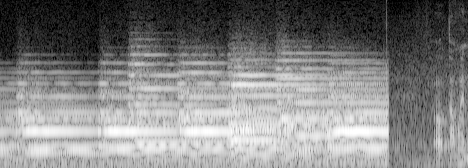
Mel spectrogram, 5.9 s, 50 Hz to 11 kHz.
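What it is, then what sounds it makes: Cracked bronze bell. A cracked bronze bell, with a crack running to its rim, is struck repeatedly before being repaired. It gives overlapping, bright metallic rings around 600 Hz with dense overtones that build on one another. The ringing cuts off abruptly near five seconds, leaving only faint, quieter sounds.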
